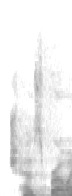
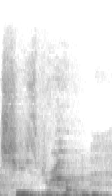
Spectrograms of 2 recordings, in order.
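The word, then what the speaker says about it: Chesebro: about Kenneth chesbro and it's pronounced chesbro and not cheesbro even though he's from Wisconsin um so one of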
